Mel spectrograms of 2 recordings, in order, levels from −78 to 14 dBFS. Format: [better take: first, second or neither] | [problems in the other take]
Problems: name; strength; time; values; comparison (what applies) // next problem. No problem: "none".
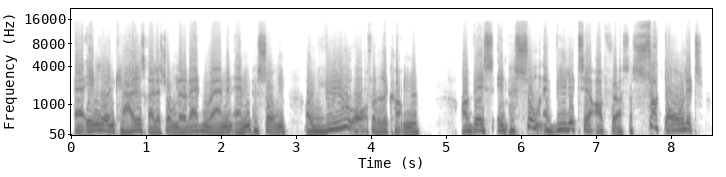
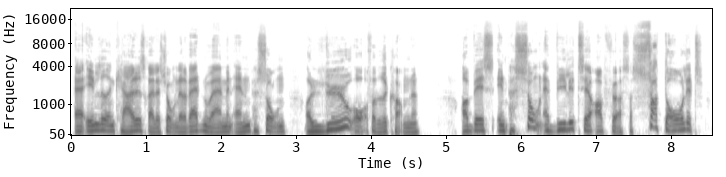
second | distortion; heavy; 33% of the sound clipped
